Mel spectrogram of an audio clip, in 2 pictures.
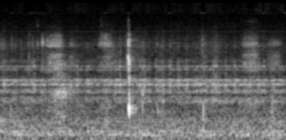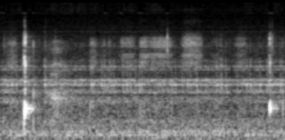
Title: Two Months Old - hiccups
